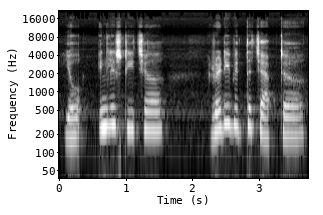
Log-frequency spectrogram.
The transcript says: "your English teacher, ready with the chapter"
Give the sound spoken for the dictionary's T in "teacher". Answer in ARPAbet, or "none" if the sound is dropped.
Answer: T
